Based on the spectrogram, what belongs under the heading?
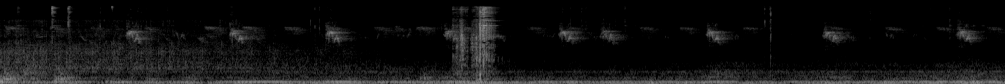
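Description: A small bird chirping over and over in short, falling chirps, a little under two a second, with one sharp click about halfway through.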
